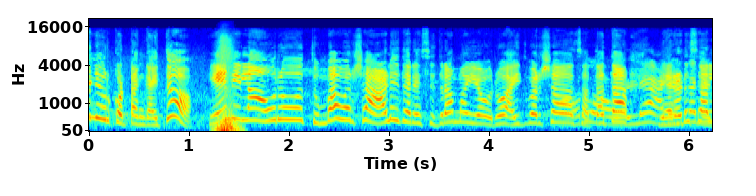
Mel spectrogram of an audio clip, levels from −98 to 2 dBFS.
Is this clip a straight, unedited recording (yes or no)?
no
